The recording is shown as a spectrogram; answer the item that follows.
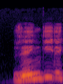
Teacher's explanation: Rengiyle kelimesinde kelimenin kökü renktir. Bakın K sesi yumuşayarak G'ye dönüşmüş. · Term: Ünsüz yumuşaması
